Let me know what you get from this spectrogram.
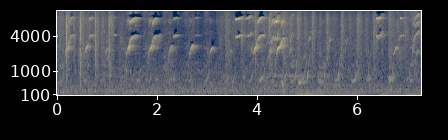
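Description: Guinea pigs wheek over and over, shrill rising squeals calling out for food.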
